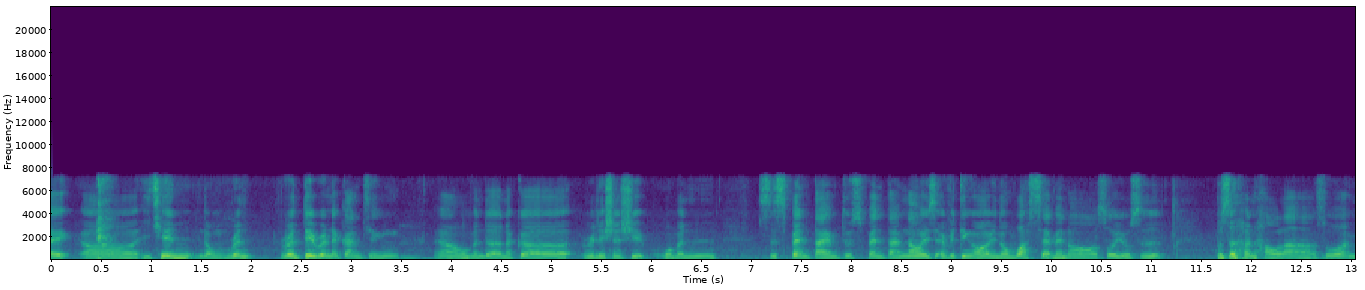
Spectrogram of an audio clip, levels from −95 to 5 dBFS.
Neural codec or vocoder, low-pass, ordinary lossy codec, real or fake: none; 7.2 kHz; none; real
